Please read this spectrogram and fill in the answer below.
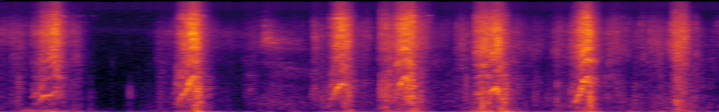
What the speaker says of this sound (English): this blue zip is actually the expansion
